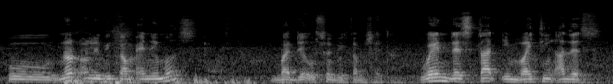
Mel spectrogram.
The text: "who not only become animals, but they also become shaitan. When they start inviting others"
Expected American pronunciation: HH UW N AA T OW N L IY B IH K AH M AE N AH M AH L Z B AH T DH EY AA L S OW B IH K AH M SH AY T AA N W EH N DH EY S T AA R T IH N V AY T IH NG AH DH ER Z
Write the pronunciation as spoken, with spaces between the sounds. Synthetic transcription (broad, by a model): HH UW N AA T OW N L IY B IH K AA M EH N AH M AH L S B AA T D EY AA L S OW B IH K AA M S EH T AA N W EH N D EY S T AA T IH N V AY T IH NG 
